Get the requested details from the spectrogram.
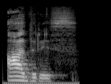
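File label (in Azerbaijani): "adres", Azerbaijani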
